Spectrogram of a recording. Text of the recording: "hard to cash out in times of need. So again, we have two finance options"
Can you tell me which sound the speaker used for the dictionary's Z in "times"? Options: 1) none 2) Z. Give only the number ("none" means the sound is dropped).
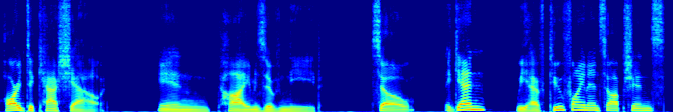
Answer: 2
